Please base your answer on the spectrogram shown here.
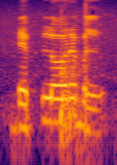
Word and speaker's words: deplorable: The word deplorable has stress on. Options are: Option 1. The first and the third syllables. Option 2. The second syllable.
